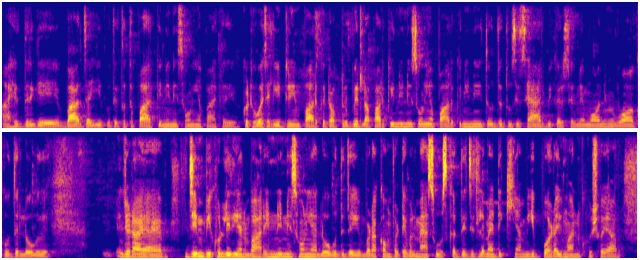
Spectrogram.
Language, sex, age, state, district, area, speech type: Dogri, male, 18-30, Jammu and Kashmir, Kathua, rural, spontaneous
